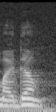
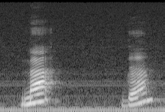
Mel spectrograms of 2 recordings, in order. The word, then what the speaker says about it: madam: Even though in Nigerian English we are saying madam. No, it is not like that. It should be pronounced as ma-dem.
